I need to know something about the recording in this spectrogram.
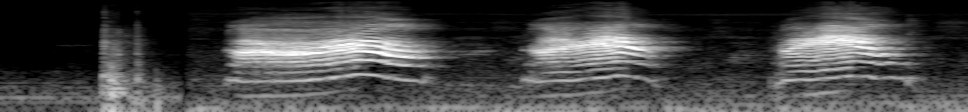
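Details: After a soft thump, a cat meows three times in a steady series roughly one second apart, each call long, nasal and arching down at the end, in a quiet room.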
